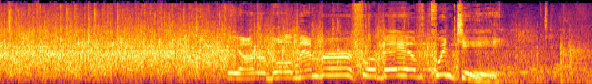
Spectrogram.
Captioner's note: applause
